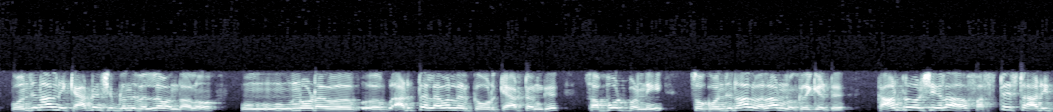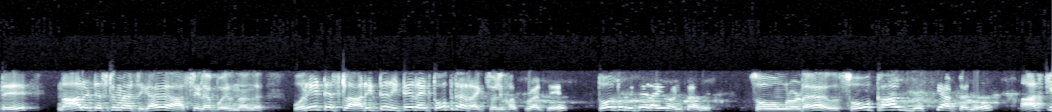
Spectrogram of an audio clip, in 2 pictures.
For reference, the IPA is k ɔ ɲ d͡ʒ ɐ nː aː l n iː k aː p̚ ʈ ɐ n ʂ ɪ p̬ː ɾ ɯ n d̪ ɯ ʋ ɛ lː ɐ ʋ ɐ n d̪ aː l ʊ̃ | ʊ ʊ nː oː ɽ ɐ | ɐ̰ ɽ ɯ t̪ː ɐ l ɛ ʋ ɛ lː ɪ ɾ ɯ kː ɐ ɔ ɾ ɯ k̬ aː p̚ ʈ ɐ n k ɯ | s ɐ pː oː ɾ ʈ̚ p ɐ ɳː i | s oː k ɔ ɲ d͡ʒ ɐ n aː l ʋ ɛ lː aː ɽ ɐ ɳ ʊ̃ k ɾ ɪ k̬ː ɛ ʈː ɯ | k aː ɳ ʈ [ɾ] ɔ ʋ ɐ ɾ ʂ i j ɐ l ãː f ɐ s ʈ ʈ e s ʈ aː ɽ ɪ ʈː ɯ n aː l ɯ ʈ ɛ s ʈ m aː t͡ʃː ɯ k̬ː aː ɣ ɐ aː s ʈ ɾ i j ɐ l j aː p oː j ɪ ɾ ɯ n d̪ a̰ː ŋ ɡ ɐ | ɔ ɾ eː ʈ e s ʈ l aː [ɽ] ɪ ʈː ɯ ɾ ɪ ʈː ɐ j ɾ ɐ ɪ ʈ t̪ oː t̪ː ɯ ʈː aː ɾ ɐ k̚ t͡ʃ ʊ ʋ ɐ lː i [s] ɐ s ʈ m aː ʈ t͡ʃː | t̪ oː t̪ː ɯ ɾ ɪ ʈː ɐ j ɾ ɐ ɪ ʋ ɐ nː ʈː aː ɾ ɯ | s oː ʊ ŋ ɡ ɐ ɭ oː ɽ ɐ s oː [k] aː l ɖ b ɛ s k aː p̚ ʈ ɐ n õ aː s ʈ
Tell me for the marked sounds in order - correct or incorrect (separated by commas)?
correct, correct, incorrect, correct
